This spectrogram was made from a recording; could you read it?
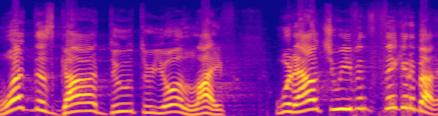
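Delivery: drawn-out, very loud voice. Repeating a question again for emphasis, saying it slow and loud. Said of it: "I'm going to say it slow, and I'm going to say it loud".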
